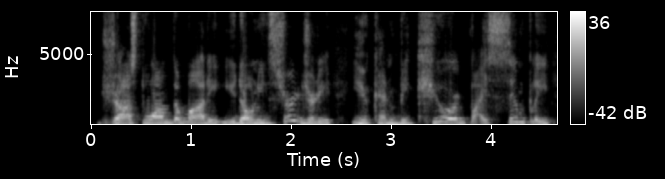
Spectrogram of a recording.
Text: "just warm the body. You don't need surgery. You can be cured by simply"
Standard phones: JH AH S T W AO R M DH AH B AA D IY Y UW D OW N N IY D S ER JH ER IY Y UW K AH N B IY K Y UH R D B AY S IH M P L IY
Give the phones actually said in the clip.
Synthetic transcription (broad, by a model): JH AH S T W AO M DH AH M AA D IY Y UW D OW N N IY D S ER JH ER IY Y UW K AH N B IY K Y UH R D B AY S IH M P L IY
